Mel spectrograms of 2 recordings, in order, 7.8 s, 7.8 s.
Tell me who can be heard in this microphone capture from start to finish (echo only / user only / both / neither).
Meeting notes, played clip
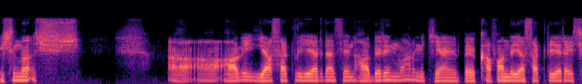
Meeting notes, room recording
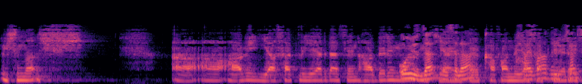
both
